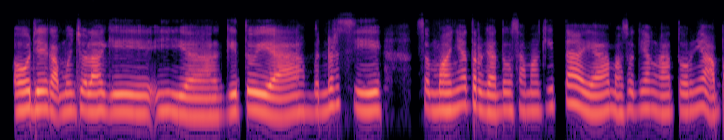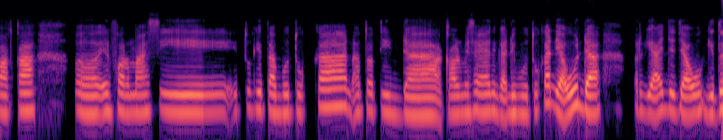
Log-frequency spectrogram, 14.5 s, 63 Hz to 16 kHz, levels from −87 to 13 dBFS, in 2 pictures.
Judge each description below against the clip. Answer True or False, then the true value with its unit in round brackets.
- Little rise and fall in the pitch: True (2.0 semitones)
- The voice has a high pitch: True (195 Hz)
